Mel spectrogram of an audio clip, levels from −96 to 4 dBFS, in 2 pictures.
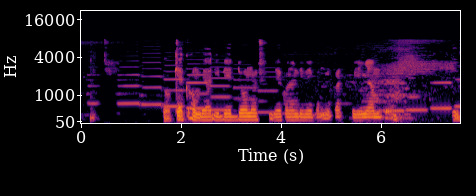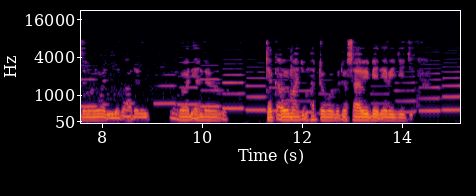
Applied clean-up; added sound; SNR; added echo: classical method Wiener filter.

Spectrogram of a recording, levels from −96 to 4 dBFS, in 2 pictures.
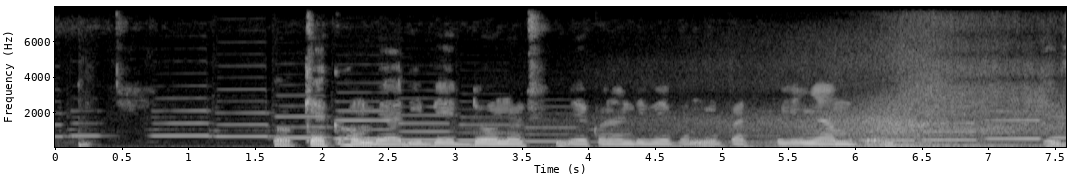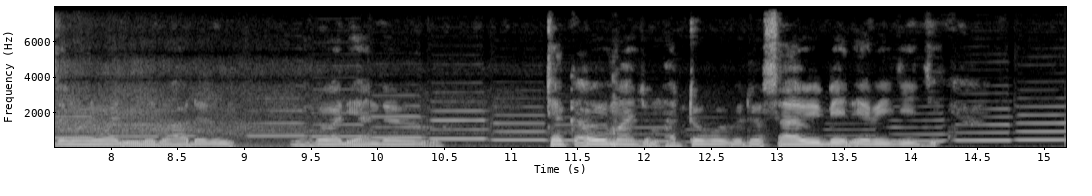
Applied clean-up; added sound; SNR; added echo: none; Car passing by + Wind instrument, woodwind instrument; 12 dB; none.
